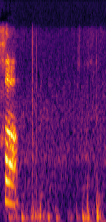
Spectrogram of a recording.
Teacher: यह हरूफ अदना हलक से अदा होता है।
